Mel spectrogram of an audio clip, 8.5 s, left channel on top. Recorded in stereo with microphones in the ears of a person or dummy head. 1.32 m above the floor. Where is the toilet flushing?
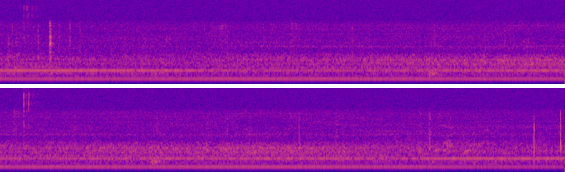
I don't hear a toilet flushing.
